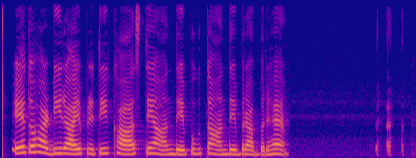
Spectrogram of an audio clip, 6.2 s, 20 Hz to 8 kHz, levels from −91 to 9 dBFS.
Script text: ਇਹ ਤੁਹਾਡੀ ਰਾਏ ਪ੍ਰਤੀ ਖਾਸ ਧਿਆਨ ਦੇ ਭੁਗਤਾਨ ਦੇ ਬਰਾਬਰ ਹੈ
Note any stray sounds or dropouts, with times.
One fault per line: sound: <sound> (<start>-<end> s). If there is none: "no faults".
sound: laugh (5.6-6.1 s)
